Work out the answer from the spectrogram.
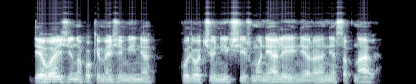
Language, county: Lithuanian, Klaipėda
